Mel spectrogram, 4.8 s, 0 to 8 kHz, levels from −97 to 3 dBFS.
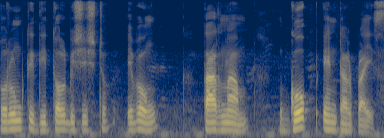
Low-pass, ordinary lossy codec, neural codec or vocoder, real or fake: none; none; none; real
